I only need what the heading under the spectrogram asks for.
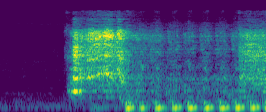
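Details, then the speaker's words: Second motorcycle, battery still normal, electric start: brief quick starter whir, engine catches within half a second and settles into an even thumping idle; healthy start. "Yang satu bisa ya. Berarti yang satu ini akinya masih normal, masih ada pengisian yang satunya aki lama ya."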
